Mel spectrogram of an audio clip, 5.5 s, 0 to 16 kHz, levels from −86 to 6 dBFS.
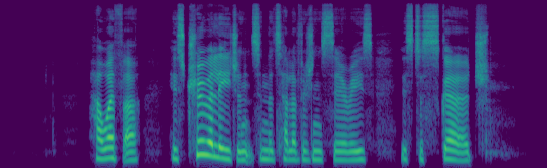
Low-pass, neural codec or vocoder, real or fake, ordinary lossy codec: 14.4 kHz; none; real; none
